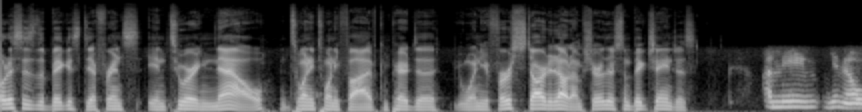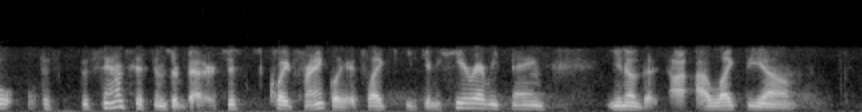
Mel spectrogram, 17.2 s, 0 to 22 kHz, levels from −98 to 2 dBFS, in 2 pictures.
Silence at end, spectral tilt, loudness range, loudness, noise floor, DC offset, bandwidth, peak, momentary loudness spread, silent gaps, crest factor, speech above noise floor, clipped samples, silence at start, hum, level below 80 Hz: 0.7 s; -6 dB/octave; 5 LU; -25 LUFS; -59 dBFS; under 0.1%; 16 kHz; -6 dBFS; 12 LU; none; 20 dB; 35 dB; under 0.1%; 0 s; none; -48 dBFS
